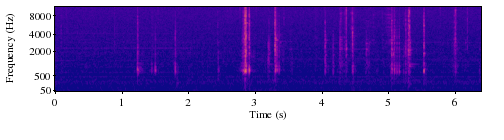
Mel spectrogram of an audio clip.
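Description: Scattered light metal clicks and knocks as a rotisserie motor is fitted onto the square end of a loaded spit and set on its stand, with a louder knock about three seconds in.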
